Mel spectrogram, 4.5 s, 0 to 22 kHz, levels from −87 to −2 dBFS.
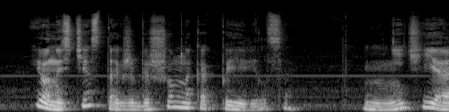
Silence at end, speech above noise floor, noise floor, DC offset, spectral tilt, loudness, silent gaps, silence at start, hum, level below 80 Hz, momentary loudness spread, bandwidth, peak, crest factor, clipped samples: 0 s; 30 dB; -57 dBFS; under 0.1%; -6 dB/octave; -28 LUFS; none; 0.35 s; none; -70 dBFS; 13 LU; 13.5 kHz; -10 dBFS; 18 dB; under 0.1%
